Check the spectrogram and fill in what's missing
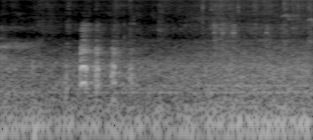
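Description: Hens and a rooster on a small farm cluck softly in the distance, a short burst of several quick clucks followed by scattered quieter calls over faint outdoor background noise.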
